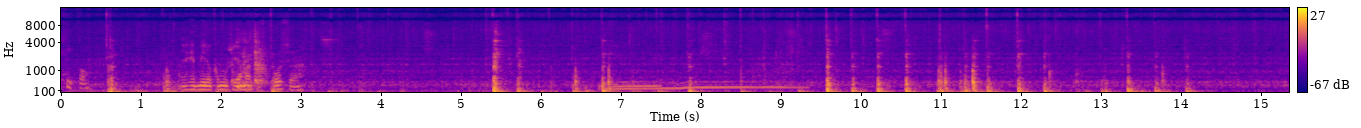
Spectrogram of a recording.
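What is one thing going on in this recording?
A stone pestle grinds and knocks in a stone mortar.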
